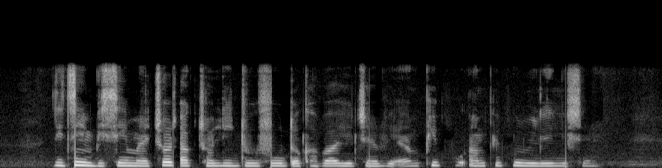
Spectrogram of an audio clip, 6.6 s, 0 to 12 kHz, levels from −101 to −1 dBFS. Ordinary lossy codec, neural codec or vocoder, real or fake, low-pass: none; none; real; 7.2 kHz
